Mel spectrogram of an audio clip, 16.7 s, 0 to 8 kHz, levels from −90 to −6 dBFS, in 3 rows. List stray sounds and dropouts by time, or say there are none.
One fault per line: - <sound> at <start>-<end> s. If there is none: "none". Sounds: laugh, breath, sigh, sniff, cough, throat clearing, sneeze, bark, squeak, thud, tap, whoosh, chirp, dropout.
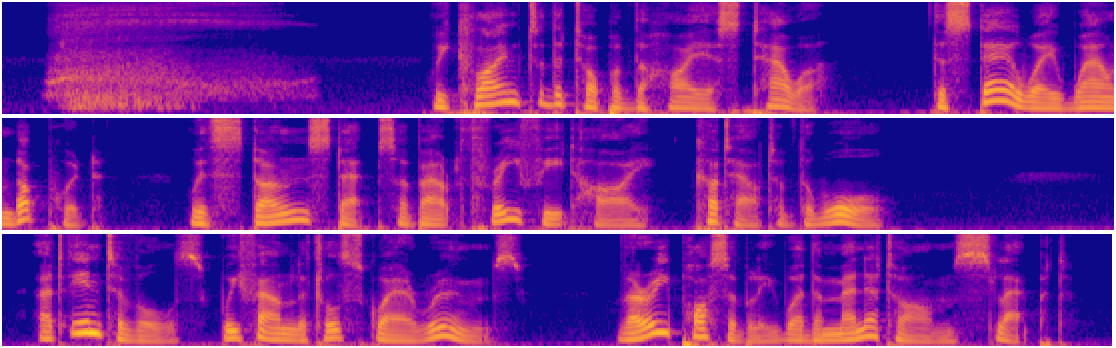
- sigh at 0.2-1.6 s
